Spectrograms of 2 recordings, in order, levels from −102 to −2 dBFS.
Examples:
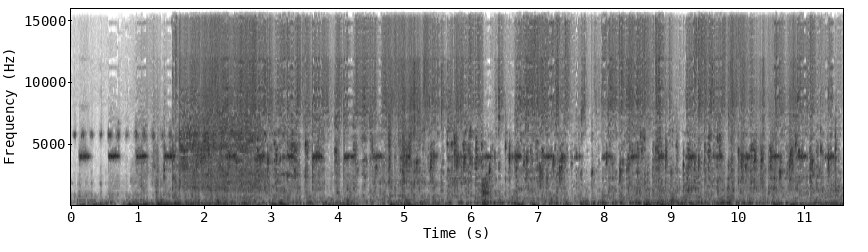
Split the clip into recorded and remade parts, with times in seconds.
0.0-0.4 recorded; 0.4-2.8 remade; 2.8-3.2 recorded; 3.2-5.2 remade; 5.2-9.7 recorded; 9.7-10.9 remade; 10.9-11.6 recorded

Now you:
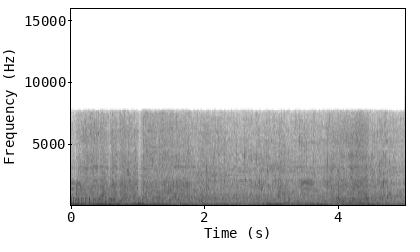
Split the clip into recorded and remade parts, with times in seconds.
0.0-3.9 recorded; 3.9-4.5 remade; 4.5-5.0 recorded

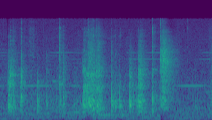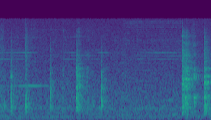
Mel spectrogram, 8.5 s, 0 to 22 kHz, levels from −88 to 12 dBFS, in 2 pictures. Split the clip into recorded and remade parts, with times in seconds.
0.0-6.7 recorded; 6.7-7.9 remade; 7.9-8.5 recorded

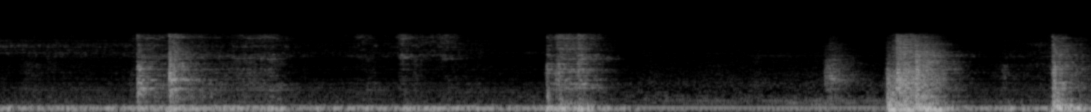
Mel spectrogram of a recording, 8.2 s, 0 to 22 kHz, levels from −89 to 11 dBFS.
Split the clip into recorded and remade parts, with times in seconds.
0.0-4.8 remade; 4.8-7.1 recorded; 7.1-8.2 remade

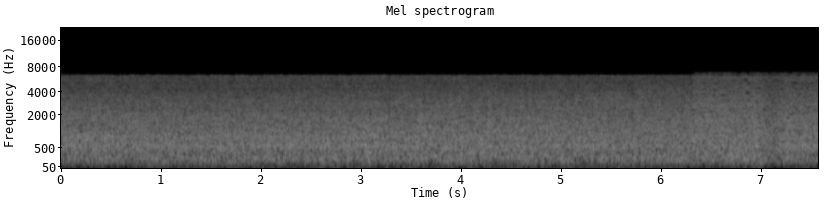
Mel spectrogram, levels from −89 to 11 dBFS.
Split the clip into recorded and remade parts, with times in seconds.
0.0-3.4 recorded; 3.4-4.8 remade; 4.8-7.6 recorded

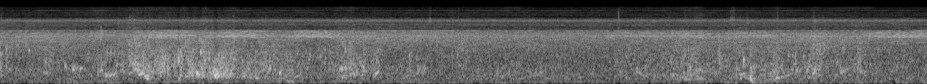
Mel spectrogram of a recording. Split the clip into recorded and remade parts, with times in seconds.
0.0-9.3 recorded

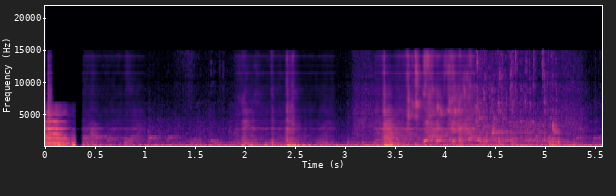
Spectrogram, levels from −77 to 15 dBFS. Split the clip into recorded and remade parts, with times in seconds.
0.0-1.0 remade; 1.0-1.9 recorded; 1.9-2.9 remade; 2.9-3.3 recorded; 3.3-4.3 remade; 4.3-5.6 recorded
